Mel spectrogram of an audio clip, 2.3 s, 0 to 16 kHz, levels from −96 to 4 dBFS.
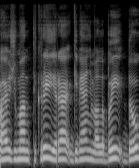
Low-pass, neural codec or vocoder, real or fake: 14.4 kHz; autoencoder, 48 kHz, 128 numbers a frame, DAC-VAE, trained on Japanese speech; fake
